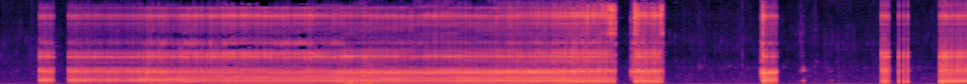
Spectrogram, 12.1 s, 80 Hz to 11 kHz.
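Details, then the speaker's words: Sears "Early One" fire detector on a non-alkaline 9-volt battery when it needs a 9-volt alkaline: instead of a clean shriek the horn gives a wobbling, sagging, fart-like burp in short bursts. Weak, distorted alarm from the wrong battery. "It sounds like a fart or something like that. That's a fail, but at least it doesn't work."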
